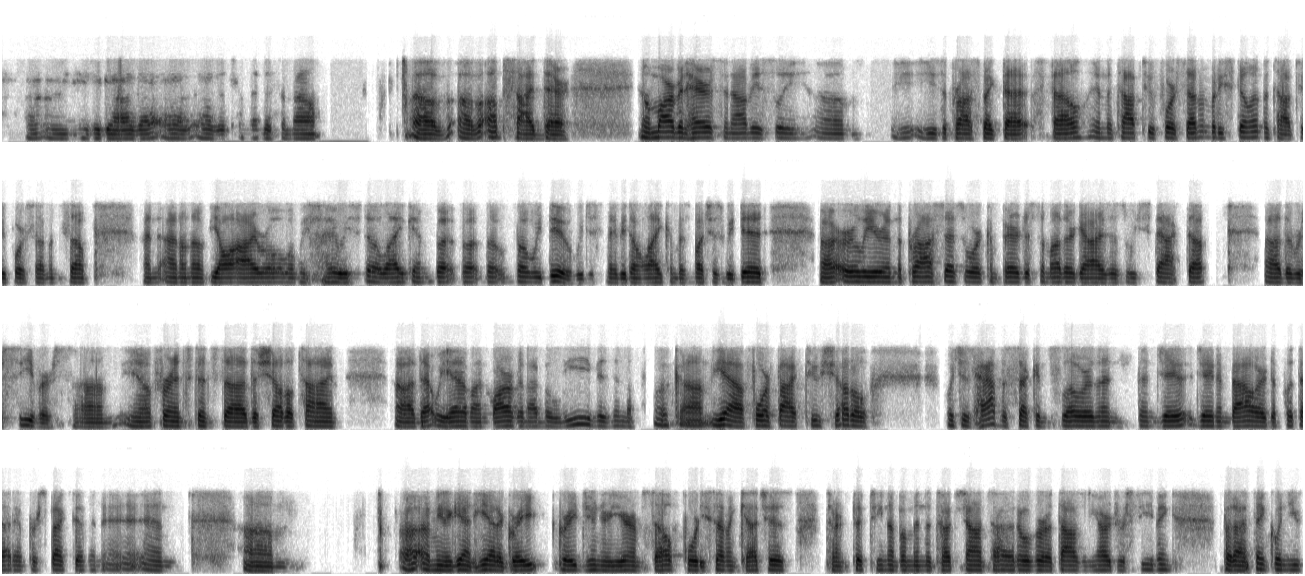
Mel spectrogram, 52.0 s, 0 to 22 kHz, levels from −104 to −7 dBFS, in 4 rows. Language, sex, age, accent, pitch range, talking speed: English, male, 40-59, American, 125-135 Hz, 195 wpm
